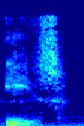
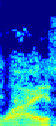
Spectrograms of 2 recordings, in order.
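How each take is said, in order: First: It sounds like the word 'ease'. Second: It sounds like the word 'whys'. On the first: The speaker calls it right. "Y S is actually pronounced Ease" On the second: The speaker calls it wrong. "if you've been saying Y's all this time, you can smack yourself"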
